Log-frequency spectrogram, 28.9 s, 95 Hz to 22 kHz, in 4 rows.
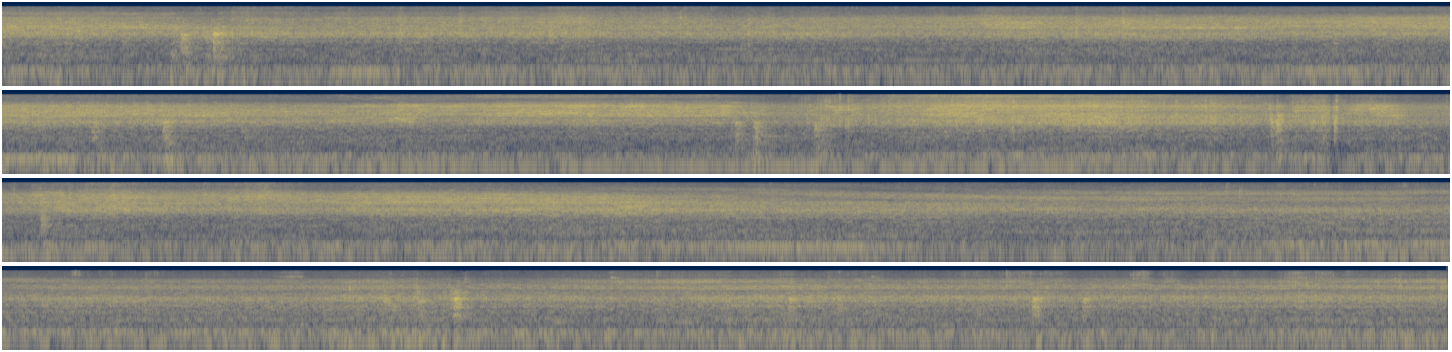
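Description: SANY SY215C hydraulic excavator's diesel engine running steadily under working load with a high hydraulic hiss, with a few sharp cracks and knocks as its bucket breaks up a felled oil palm trunk and fronds.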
